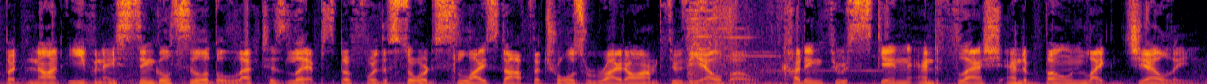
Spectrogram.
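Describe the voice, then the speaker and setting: A man reading audiobook narration in a steady, measured way. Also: mid-range voice, faint music behind.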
